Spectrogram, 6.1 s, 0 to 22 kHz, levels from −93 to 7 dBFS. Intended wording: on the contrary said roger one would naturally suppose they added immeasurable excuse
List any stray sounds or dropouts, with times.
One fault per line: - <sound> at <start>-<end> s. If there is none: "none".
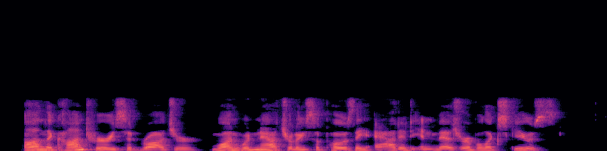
none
